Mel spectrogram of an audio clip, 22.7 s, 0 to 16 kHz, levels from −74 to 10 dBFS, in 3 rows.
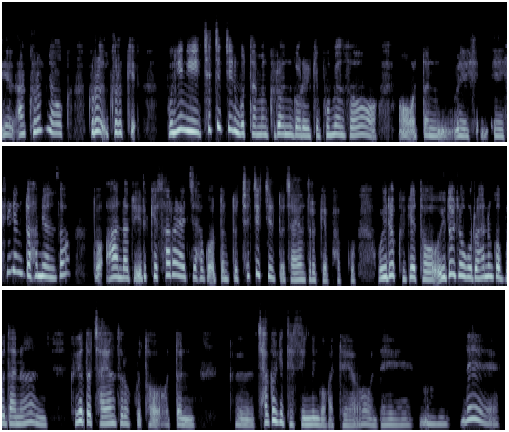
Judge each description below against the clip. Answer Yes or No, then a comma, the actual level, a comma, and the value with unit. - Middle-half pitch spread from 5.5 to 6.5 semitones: Yes, wide, 6.2 semitones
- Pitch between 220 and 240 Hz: Yes, high, 225 Hz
